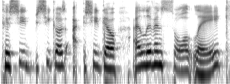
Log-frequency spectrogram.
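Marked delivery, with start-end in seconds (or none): 1.6-2.9 slow, put-on New York accent. Describing a woman from Manhattan now in Salt Lake, the speaker imitates her New York accent. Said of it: "I have to do it in her accent".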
